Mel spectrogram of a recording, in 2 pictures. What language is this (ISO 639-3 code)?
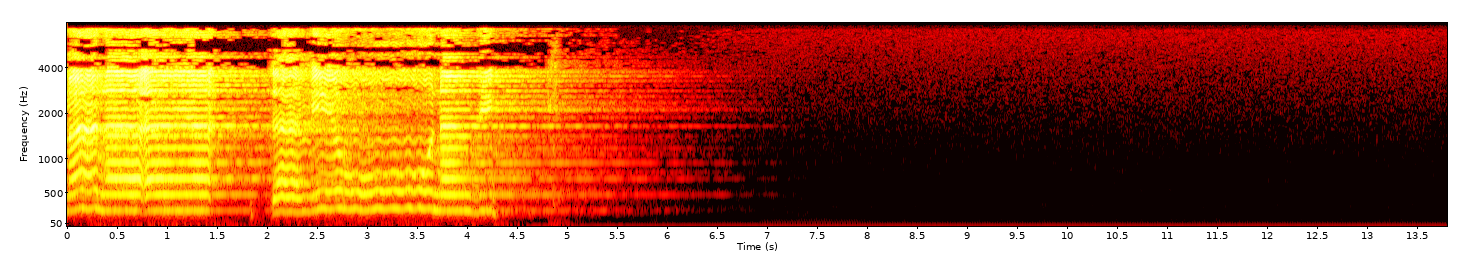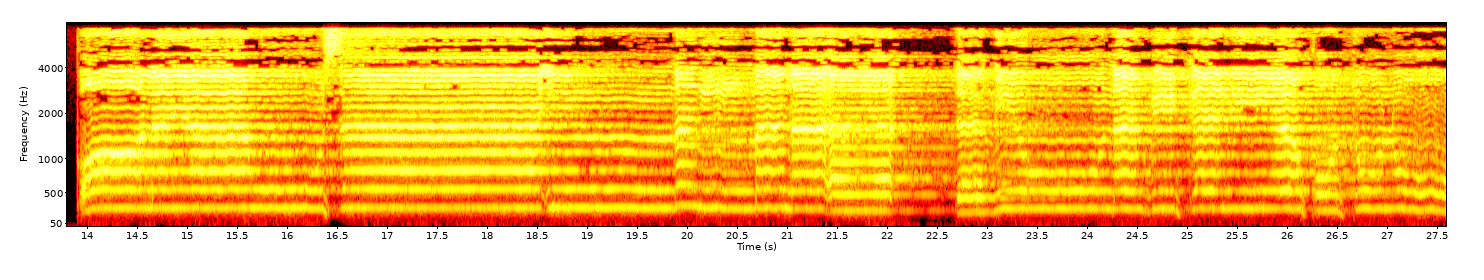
ara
